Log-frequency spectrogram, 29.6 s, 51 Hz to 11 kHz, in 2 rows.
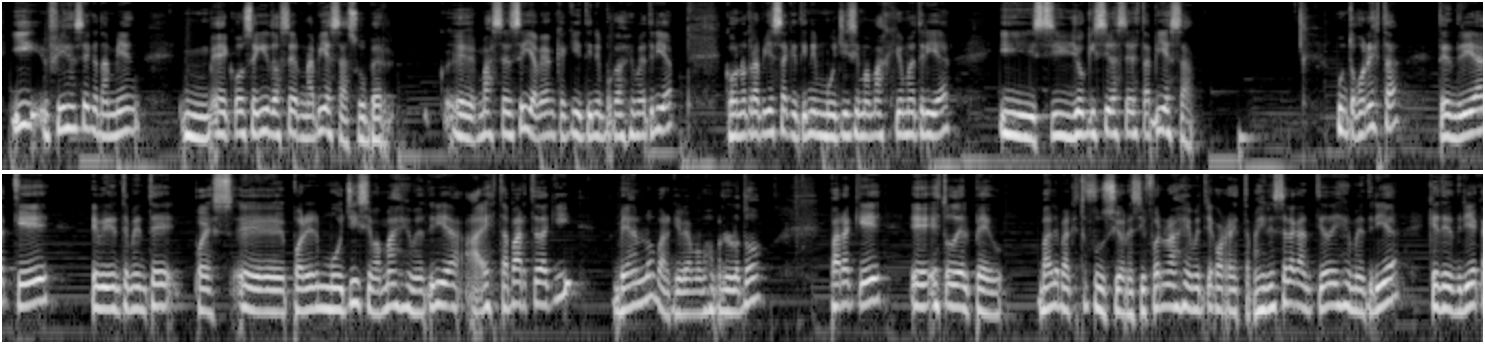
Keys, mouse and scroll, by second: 0.7 Tab, 1.4 scroll up 1, 1.7-7.1 middle drag, 7.1 Tab, 7.4 right click, 7.7 Tab, 8.1 scroll up 2, 8.8-21.0 middle drag, 21.0 Tab, 21.1 right click, 22.1 shift+right click, 22.8 Tab, 23.2-23.8 scroll down 2, 23.8-29.6 middle drag.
